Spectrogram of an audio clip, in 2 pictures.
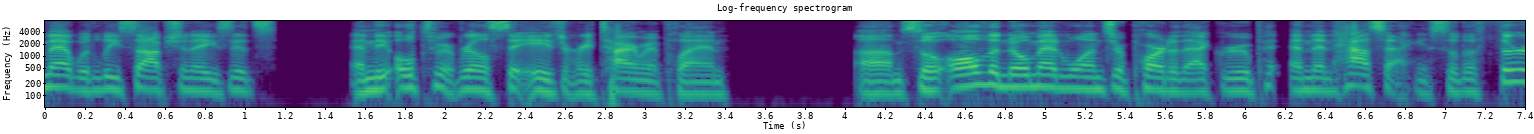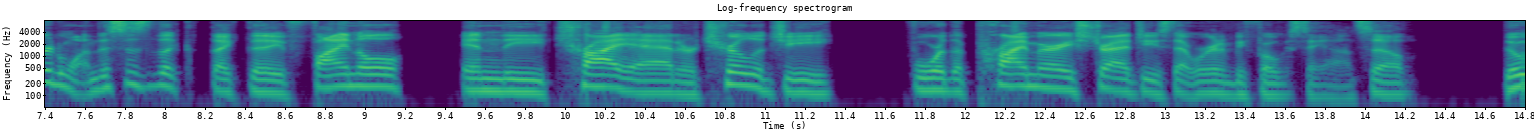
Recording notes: This was a live class recorded.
